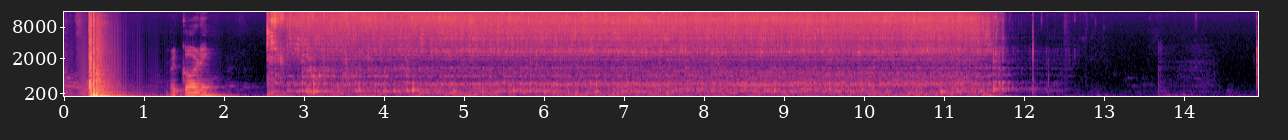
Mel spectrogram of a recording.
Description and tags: MySounds GWAEtoy tapandwater
field, recording, TCR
